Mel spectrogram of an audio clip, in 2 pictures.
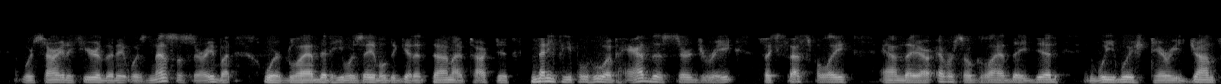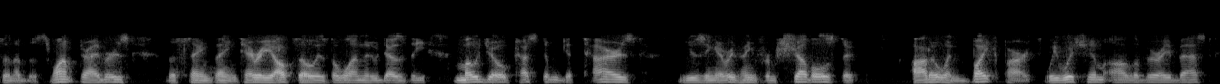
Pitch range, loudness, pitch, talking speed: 100-110 Hz, -30 LUFS, 105 Hz, 190 wpm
